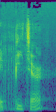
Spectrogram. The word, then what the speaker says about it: Pieter: Well, my name is Pieter, which is spelled P-I-E-T-I-E-R. So it's like Pieter, okay. – But in Dutch you say Pieter.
